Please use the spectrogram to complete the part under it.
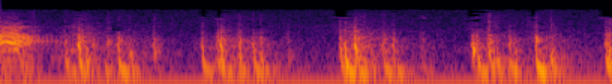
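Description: Horses gallop off as riders set out, their hoofbeats pounding in quick rhythmic clusters that repeat several times at a moderate level.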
